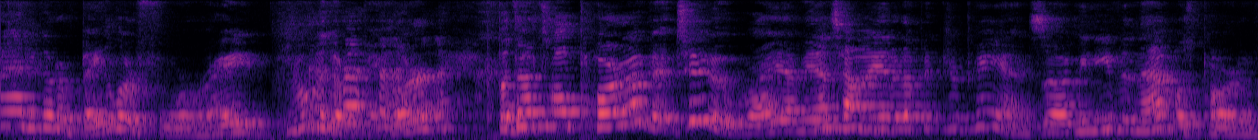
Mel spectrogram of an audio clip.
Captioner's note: laughs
